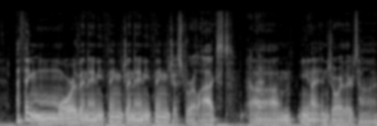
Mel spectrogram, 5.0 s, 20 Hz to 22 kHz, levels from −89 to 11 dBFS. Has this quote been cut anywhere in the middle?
yes; 2 cuts; at 1.7 s, 4.1 s

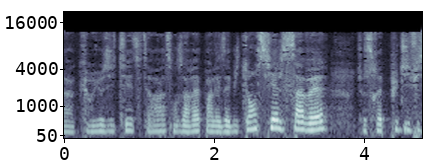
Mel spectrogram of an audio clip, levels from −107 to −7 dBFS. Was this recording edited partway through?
no; 0 cuts

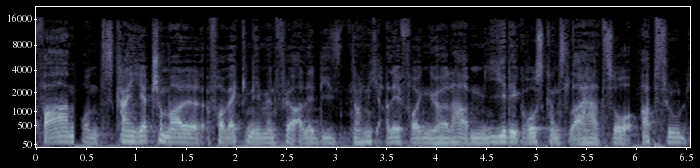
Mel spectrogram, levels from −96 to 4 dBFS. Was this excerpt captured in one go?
yes; 0 cuts

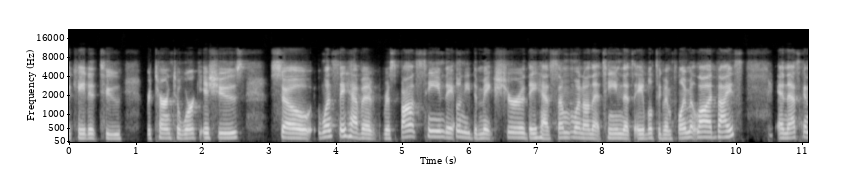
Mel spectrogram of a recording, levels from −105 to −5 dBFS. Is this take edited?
yes; 3 cuts; at 5.8 s, 6.9 s, 8.9 s

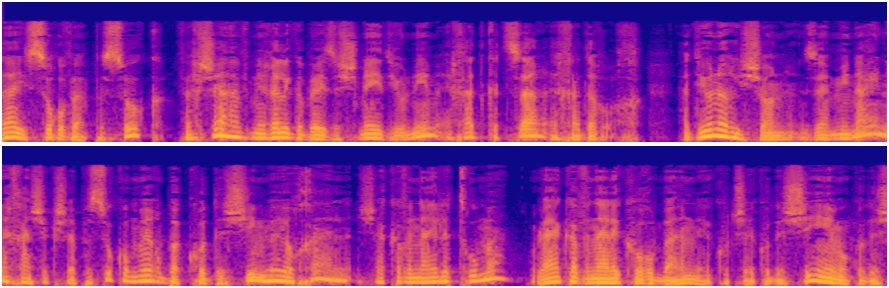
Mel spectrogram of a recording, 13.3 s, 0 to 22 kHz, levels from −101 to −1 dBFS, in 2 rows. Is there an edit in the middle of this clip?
no; 0 cuts

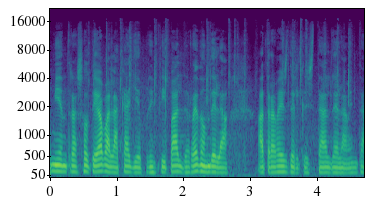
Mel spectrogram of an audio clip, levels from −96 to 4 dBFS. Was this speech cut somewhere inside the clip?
no; 0 cuts

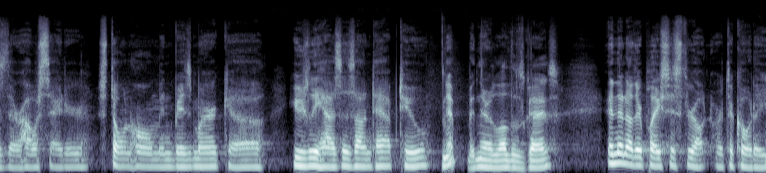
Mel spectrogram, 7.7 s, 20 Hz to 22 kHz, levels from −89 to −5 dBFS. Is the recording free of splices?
yes; 0 cuts

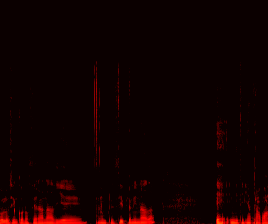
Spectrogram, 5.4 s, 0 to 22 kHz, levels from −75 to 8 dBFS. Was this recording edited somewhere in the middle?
no; 0 cuts

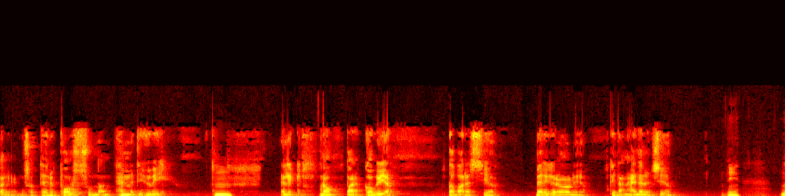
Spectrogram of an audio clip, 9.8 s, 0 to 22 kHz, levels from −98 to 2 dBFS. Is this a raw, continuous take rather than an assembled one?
no; 1 cut; at 1.4 s

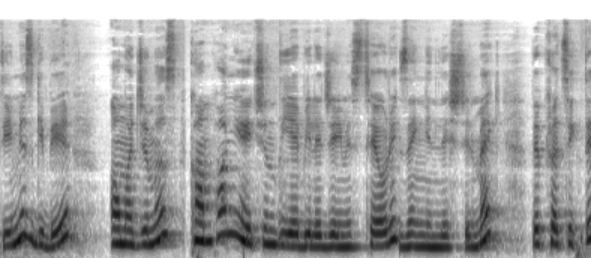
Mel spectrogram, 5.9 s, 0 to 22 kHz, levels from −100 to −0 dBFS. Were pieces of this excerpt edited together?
yes; 3 cuts; at 1.8 s, 2.8 s, 4.0 s

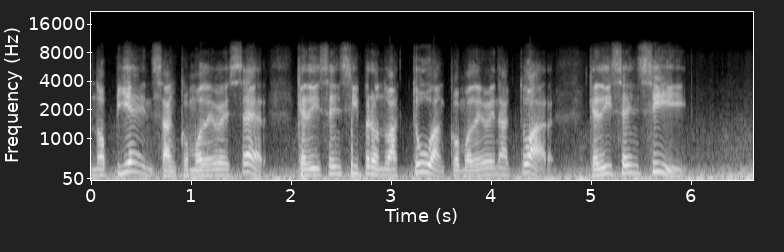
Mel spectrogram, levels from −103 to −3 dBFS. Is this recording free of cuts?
yes; 0 cuts

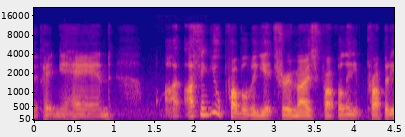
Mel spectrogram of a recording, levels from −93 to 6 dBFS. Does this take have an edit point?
no; 0 cuts

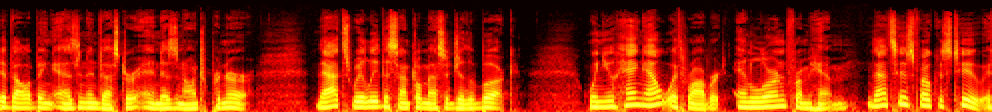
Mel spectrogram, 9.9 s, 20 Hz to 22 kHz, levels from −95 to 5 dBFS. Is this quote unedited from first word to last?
yes; 0 cuts

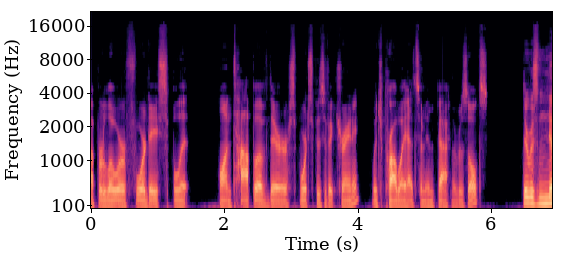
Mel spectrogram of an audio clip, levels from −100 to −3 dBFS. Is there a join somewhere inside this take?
yes; 2 cuts; at 4.1 s, 5.4 s

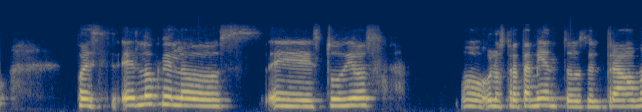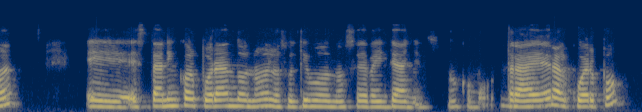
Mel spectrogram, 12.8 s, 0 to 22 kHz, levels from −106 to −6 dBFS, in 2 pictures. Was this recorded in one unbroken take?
yes; 0 cuts

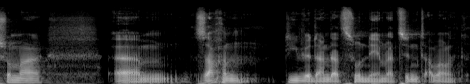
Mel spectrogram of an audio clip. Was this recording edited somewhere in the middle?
yes; 1 cut; at 2.7 s

